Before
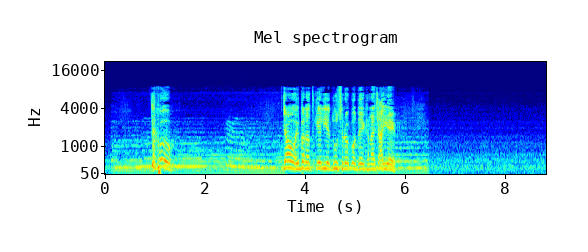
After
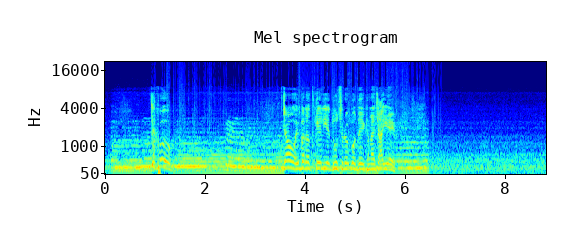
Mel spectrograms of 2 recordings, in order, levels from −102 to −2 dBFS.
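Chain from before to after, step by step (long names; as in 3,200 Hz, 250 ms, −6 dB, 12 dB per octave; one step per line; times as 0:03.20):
0:04.68–0:05.54: low-shelf EQ 120 Hz +12 dB
downward compressor 12 to 1, threshold −38 dBFS, peak gain reduction 14 dB
feedback echo at a low word length 299 ms, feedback 80%, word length 7 bits, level −15 dB
level +5 dB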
